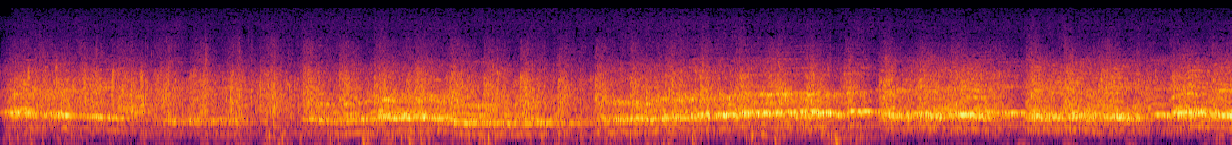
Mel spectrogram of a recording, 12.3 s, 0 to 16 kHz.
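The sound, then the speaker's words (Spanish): A large crowd chants "Pepe, quédate" in unison inside a hall in Alcalá de Henares, at a tribute by the Ramón Mendoza supporters' club to footballer Pepe for 10 years at Real Madrid. A loud, steady roar with a rising and falling sung line carried by many voices, mixed with clapping throughout. “Este es el sonido del interior de la sala con Pepe.”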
